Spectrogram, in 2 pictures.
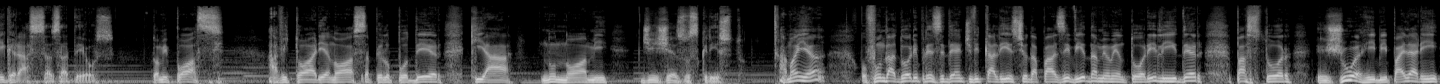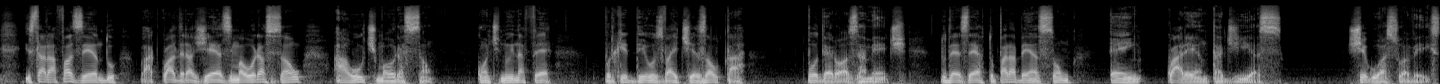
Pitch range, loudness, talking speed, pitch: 90-120 Hz, -18 LUFS, 135 wpm, 105 Hz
